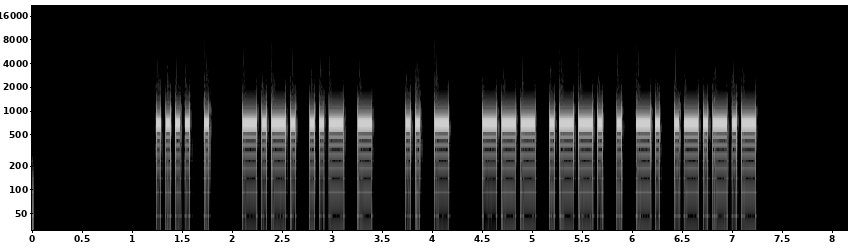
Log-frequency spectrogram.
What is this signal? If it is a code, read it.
Morse code, heard as a keyed tone, about 25 wpm, 700 Hz. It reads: HE CUT IT OPEN.
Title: Sentences from Top 1000 Words - Review Part 1 - 25wpm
